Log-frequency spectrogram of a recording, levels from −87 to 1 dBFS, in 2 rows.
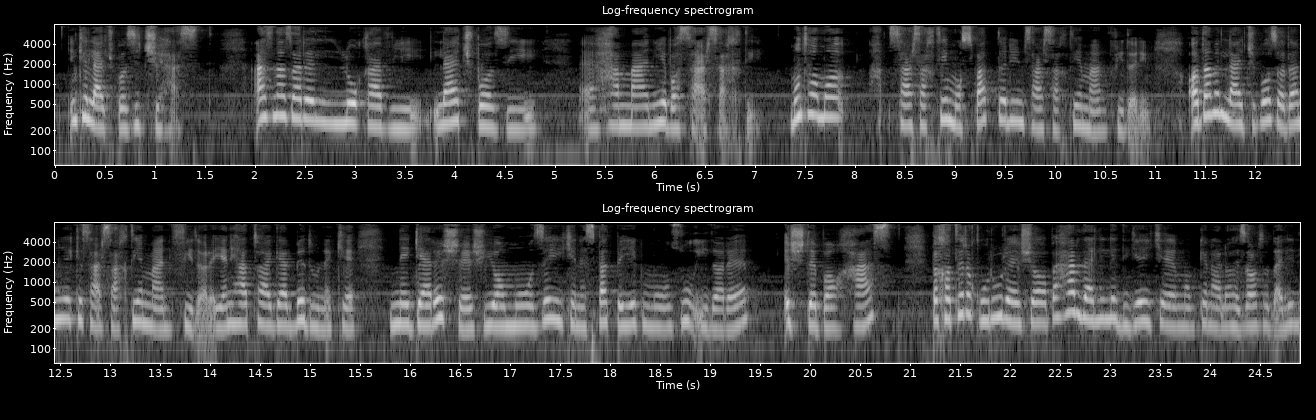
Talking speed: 135 wpm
